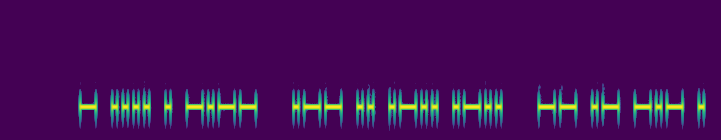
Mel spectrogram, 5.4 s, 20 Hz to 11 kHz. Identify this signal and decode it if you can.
Morse code, heard as a keyed tone, about 30 wpm, 700 Hz. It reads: THEY WILL MAKE
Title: Sentences from Top 1000 Words - Review Part 3 - 30wpm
